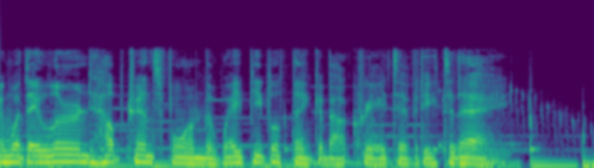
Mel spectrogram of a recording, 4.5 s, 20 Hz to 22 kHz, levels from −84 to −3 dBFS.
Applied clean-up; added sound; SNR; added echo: none; none; none; none.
